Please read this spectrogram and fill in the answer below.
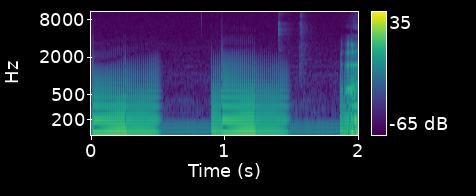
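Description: Ultrabeat drum synth's sine-wave oscillator playing a low, bassy kick-drum tone in half-second notes about once a second, with a third note starting near the end. Saturation drive is pushing the sine toward a buzzier, squarer wave.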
